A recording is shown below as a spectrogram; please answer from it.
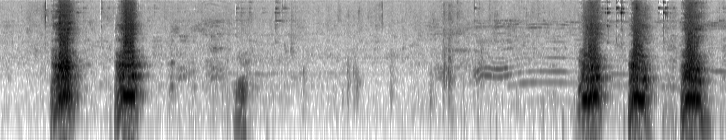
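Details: Male Basset Hound kept as a pet, barking: two loud barks, a softer one, a long pause with faint murmuring, then three quick barks in a row.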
